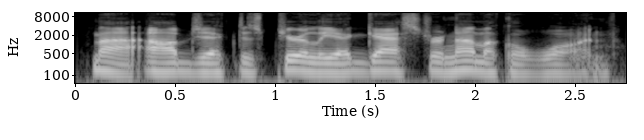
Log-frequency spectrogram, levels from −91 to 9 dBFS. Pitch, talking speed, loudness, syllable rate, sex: 125 Hz, 150 wpm, -19 LUFS, 6.1 syllables/s, male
